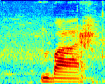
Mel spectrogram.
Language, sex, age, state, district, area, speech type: Santali, male, 30-45, Jharkhand, East Singhbhum, rural, read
